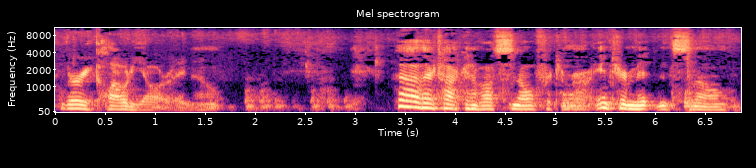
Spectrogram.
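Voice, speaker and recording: A man chatting casually while filming his goats in a barn, rambling slowly and sometimes cooing to the animals in a high voice. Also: lively intonation, vocal fry. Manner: slow, rambling, talks to his goats in high baby talk. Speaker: goat farmer vlogger. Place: goat barn pen, indoors. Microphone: phone camera held by the speaker. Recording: noisy barn phone recording.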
